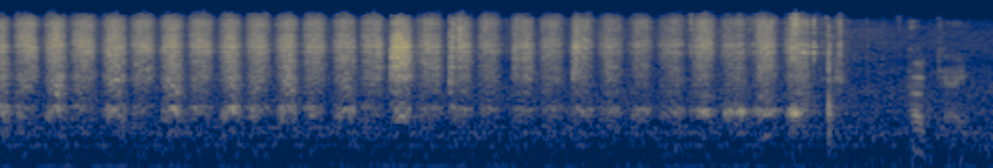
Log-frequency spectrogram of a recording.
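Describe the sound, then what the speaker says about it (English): A hand saw cutting through the wood of a segmented bowl, about two dozen quick, even back-and-forth rasping strokes, close and fairly quiet, ending with a couple of slower strokes. "we're going to take a saw and just finish it off"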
